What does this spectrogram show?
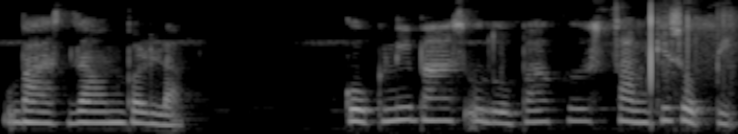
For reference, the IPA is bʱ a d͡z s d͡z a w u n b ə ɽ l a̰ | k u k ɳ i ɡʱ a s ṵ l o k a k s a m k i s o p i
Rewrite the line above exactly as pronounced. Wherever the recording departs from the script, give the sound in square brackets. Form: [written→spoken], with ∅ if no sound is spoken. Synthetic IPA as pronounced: bʱ a [d͡z→∅] s d͡z a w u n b ə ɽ l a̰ | k [u→o] k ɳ i [ɡʱ→bʱ] a s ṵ l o [k→p] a k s a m k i s o p i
